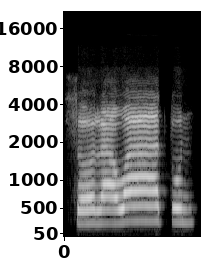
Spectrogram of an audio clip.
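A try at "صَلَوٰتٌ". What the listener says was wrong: Kalau ada barisnya, iya. Ini enggak ada barisnya. Maunya enggak dianggap. Enggak dibaca maksudnya. Solatun.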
